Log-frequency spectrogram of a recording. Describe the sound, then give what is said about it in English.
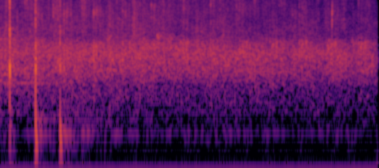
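An audience applauds steadily just before a church service, thanking the musicians for the music played beforehand, a dense wash of many hands clapping at an even level, with a few sharp louder claps standing out at the start. “And also, just before we begin our service today, I think we should give a round of applause and thanks to”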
